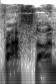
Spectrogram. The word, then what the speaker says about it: Wrocław: And yeah, Wrocław, pronounced Wrocław in Poland, it used to be Breslau before the war, and then it changed over.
